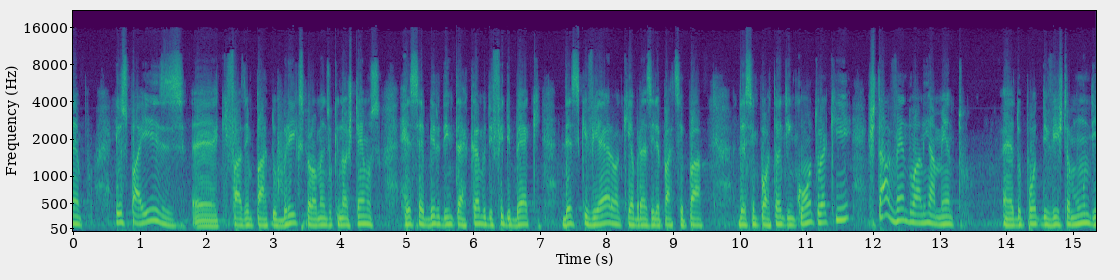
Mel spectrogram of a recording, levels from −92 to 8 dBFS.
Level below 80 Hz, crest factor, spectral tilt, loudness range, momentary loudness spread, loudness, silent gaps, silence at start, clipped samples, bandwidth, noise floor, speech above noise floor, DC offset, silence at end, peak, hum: -42 dBFS; 10 dB; -5.5 dB/octave; 1 LU; 6 LU; -17 LUFS; none; 0 s; under 0.1%; 11.5 kHz; -36 dBFS; 20 dB; under 0.1%; 0 s; -6 dBFS; none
